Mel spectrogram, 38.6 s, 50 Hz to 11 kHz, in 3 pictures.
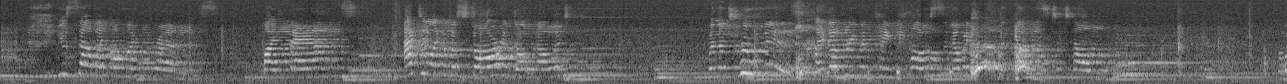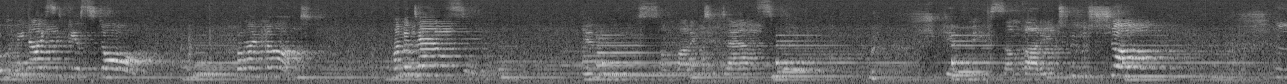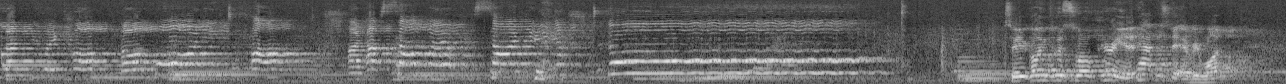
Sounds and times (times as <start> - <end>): Music: 0.0 - 38.6.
